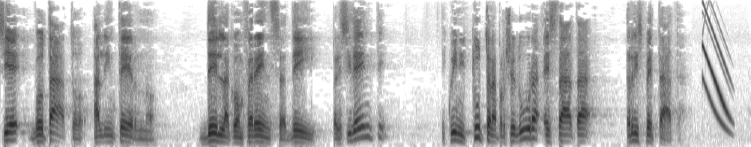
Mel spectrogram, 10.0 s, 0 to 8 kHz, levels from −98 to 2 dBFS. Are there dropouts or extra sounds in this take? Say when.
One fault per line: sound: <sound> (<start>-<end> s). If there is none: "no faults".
sound: chirp (9.4-9.8 s)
